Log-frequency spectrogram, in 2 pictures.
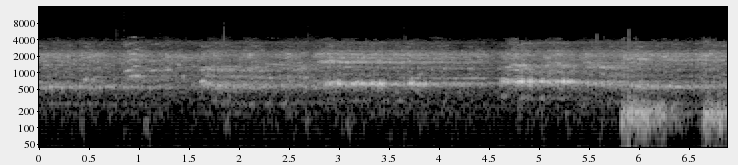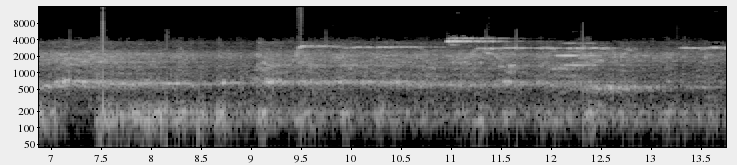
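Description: A crowd murmurs and chants in a large open stadium.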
